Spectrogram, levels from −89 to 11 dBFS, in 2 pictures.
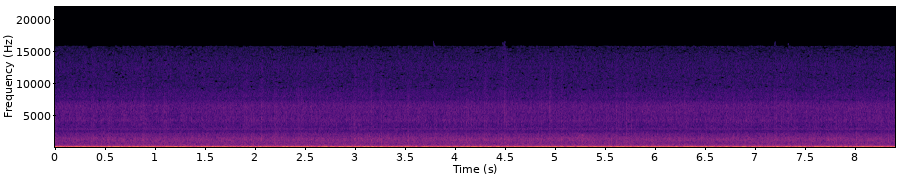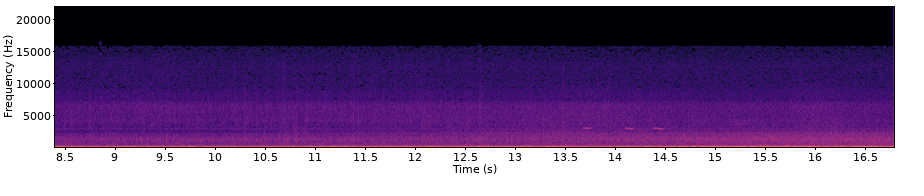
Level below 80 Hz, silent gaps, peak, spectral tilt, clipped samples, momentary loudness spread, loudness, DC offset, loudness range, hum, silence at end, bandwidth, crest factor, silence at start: -24 dBFS; none; -10 dBFS; -6 dB/octave; under 0.1%; 4 LU; -27 LUFS; under 0.1%; 3 LU; none; 0 s; 13.5 kHz; 14 dB; 0 s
